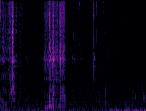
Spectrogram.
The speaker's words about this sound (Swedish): fraset från den perfekta rårakan. Mm. Do try this at home, folks.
